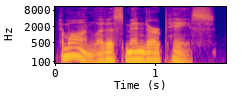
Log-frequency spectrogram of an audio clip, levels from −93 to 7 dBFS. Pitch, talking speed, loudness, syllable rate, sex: 115 Hz, 245 wpm, -15 LUFS, 4.5 syllables/s, male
